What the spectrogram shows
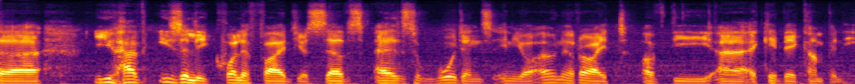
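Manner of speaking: normal talking voice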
